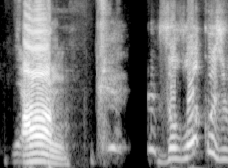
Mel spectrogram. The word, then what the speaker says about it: Aang: to pronounce Aang's name right. Ong.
